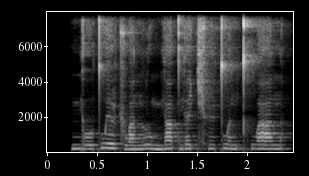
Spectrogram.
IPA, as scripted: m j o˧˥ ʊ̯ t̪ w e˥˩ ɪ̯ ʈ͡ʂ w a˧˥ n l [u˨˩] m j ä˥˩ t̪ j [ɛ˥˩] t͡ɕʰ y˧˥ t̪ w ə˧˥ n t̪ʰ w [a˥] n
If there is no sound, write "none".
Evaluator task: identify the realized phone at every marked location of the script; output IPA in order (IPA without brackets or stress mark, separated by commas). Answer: u˨˩, ɛ˥, a˥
